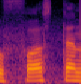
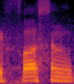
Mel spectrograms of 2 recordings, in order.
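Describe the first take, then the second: First: "فاسٹن" with the T sounded after S; wrong pronunciation. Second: "فاسن" with no T after the S; silent T. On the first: Teacher showing what we won't say, mispronounced with T sounded. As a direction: put a hard T in "فاسٹن". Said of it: "اس کو فاسٹن نہیں کہیں گے". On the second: Teacher giving the correct word, said with silent T. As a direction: slide from S straight into N in "فاسن". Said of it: "باقی فاسن کہیں گے". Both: Shown as a demonstration.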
